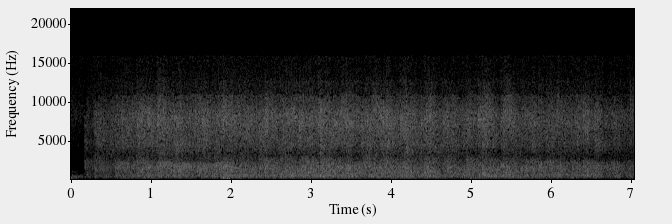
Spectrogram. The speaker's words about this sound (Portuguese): Aplausos para Jesus.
